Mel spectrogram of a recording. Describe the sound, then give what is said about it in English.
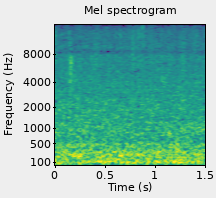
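Steady rain patters down in a dense, even hiss with scattered drops, soft and continuous with no voices and no thunder. “Do you like rain?”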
